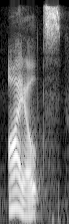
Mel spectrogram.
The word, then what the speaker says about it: IELTS: is called an acronym with an acronym we don't pronounce the individual letters we pronounce it as a word so we say IELTS not I al t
